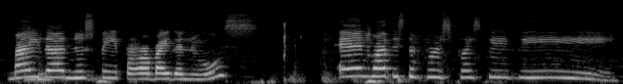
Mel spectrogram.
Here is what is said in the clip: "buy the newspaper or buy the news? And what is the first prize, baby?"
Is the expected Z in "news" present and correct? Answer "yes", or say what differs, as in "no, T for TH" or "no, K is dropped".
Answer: no, S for Z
